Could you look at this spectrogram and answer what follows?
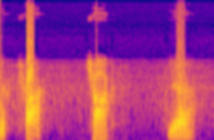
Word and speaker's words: Cha: And As a matter of fact, his name is Cha. Chalk? Yeah. How do you spell that?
